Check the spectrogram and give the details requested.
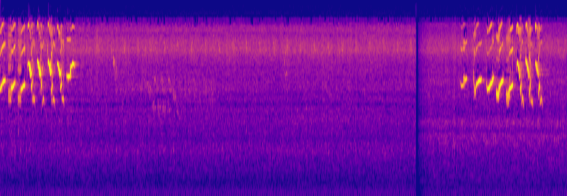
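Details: Two bursts of tui-tui song from a Double-collared seedeater, for teaching young birds: each a rapid, high chirping phrase of about ten notes, separated by a long pause filled only by steady waterfall noise.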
